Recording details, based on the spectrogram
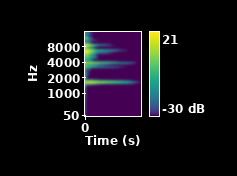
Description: Percs
Metallic Rnb.wav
